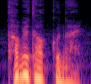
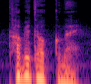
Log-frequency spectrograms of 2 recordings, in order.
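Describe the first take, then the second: No difference in how they are said.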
